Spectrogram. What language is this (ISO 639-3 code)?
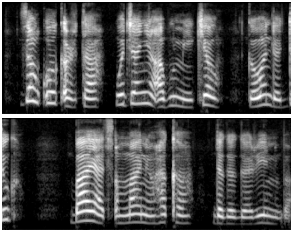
hau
